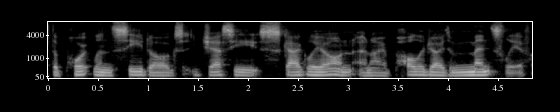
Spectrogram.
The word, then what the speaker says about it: Scaglion: Um, we are joined by the general manager of the Portland Sea Dogs, Jesse Skagleon. And I apologize immensely if I've got that name wrong.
